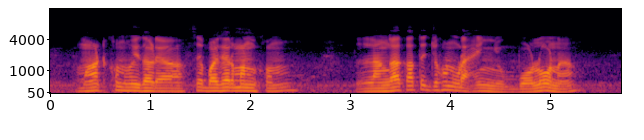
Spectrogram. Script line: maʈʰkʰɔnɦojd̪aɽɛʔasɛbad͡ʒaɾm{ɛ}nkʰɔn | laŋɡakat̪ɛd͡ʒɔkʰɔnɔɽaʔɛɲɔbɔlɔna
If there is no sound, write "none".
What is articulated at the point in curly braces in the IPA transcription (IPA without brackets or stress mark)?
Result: a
